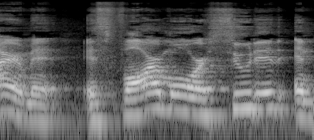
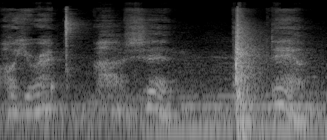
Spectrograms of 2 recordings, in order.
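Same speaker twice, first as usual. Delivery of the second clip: much softer, hushed sarcastic agreement; hushed mock-guilty police voice; mock sheepish cop; 15 dB quieter than usual. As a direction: mutter like a caught-out official. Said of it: "And they're like".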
